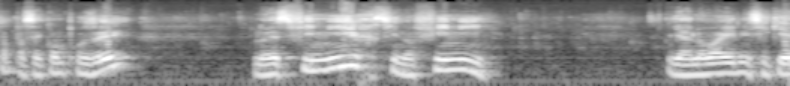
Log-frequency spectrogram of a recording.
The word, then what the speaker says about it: finir: Sí se pronuncia. Se dice finir, agir, choisir. Pronuncias bien la R al final.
